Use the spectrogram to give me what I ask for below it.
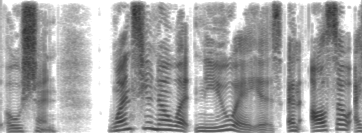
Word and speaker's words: Niue: how to pronounce it we've got three vowels and each one is pronounced separately so it's nuu Nu and so when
